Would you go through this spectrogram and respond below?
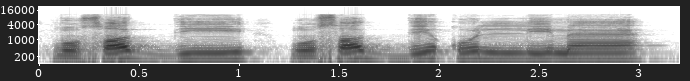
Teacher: يبقى انا اللي يسمع معايا، اللي بيسمع قراءتي بيسمع خروج من الدال، لكن انا لازم ابدا بالدال الساكنه اللي هي اول مشدد بالترقيق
